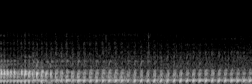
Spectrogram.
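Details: Scooter riding after its muffler packing and tip fell out, leaving only the empty can: rapid, even, raw unmuffled exhaust pops about ten a second. Loud exhaust from the gutted muffler.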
